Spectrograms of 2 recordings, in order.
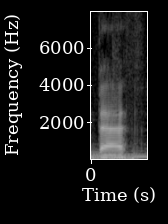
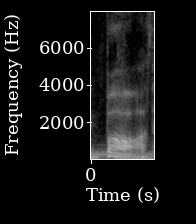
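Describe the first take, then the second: First: It is said with an American vowel. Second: It is said with a British vowel. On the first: "I say bath" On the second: "but I know you guys say bath"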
